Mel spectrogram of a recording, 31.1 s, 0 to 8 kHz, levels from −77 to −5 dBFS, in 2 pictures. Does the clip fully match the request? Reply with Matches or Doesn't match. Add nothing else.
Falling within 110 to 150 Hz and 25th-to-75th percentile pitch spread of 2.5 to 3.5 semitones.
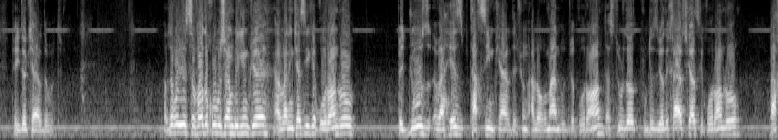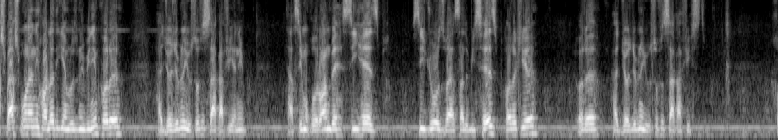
Matches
